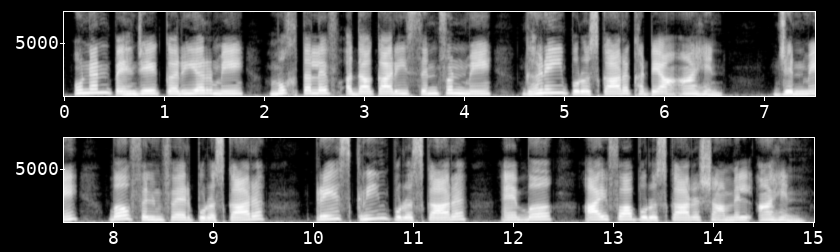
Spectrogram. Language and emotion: Sindhi, neutral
